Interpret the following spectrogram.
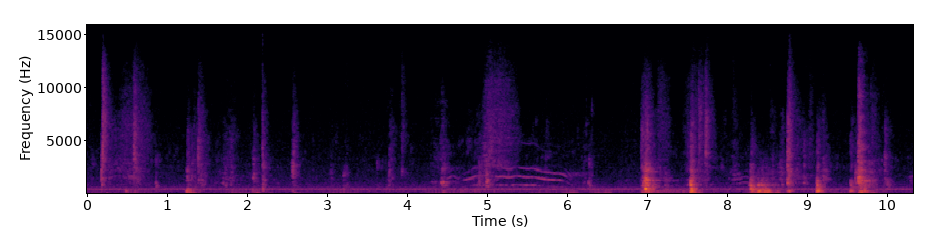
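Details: Weak, underweight newborn kitten of the cat Shelby, lethargic and unable to hold her temperature, being fed and warmed indoors; one thin, rising-then-falling meow midway, surrounded by soft clicks, taps and handling rustles.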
